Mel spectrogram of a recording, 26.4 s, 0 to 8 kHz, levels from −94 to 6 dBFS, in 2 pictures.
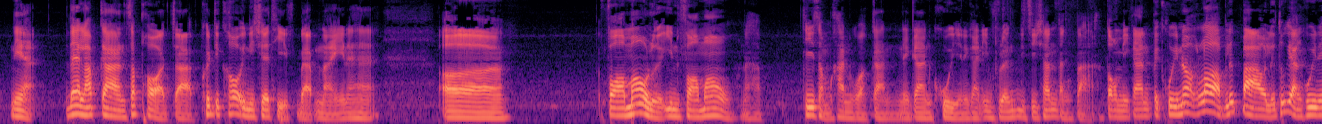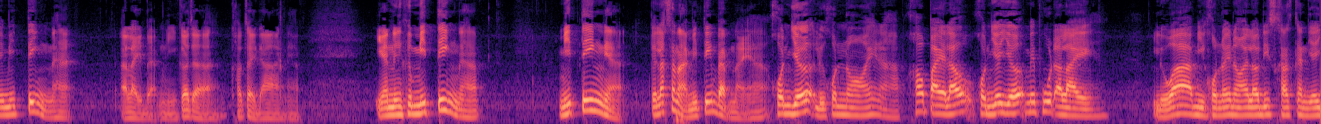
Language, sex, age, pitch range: Thai, male, 20-39, 105-155 Hz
